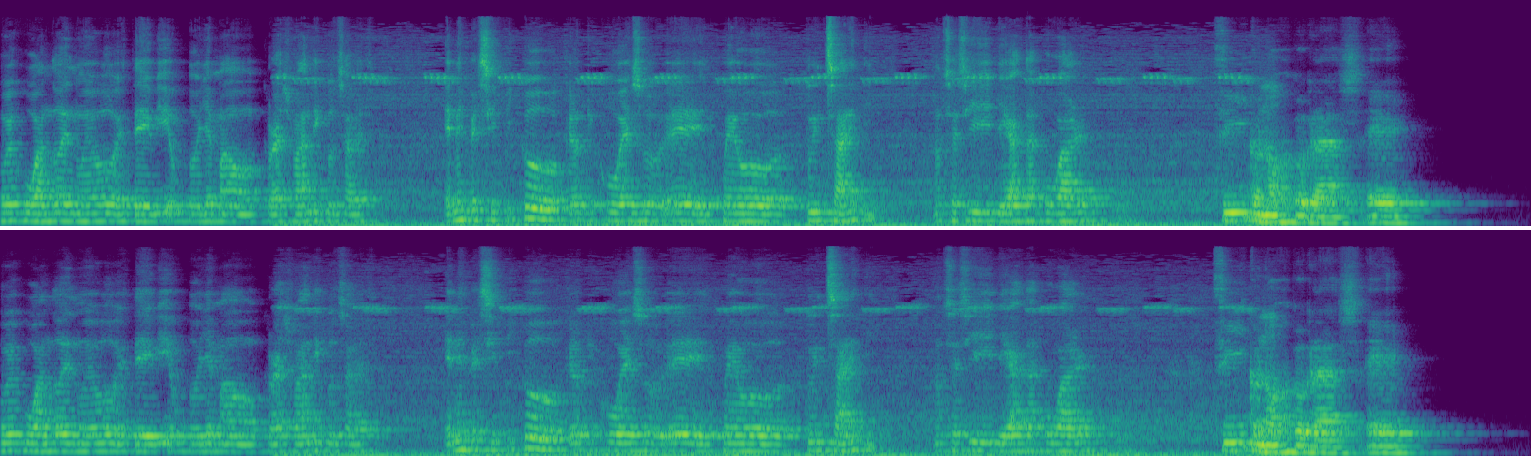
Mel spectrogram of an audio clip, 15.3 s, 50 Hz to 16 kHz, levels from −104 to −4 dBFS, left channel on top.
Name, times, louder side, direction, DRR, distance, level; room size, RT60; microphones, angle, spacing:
voice 1, 0.0-3.7 4.4-8.8 9.3-10.9, left 1 dB, 30° left, 2 dB, 0.5 m, -30 dB
sound 1, 2.7-12.8, equal, 80° left, 1.1 m, -39 dB
voice 2, 11.7-14.0, left 1 dB, 25° right, 0 dB, 0.9 m, -25 dB
5.1 x 2.3 x 4.4 m, 0.89 s
head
